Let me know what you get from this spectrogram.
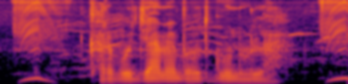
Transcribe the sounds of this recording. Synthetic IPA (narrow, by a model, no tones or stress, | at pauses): kʰɐɾboːd͡ʒamẽbɐɦʊt̪ɡuːnɦoːlaː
